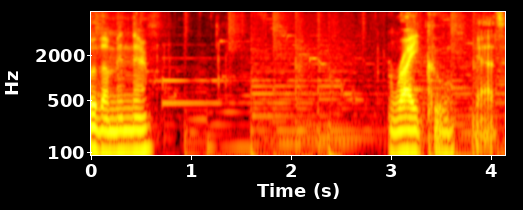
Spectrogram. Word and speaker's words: Raikou: Raikou, yeah, that's how you say it, Raikou.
